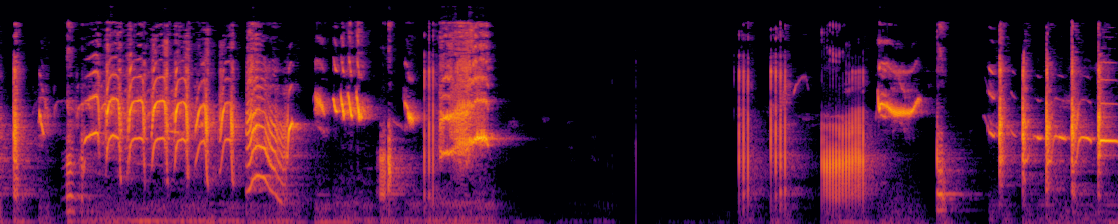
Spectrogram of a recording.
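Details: Javan myna female calling to a male, used as decoy: a fast chatter of looping whistles and harsh squawks, several seconds of silence, then more scratchy squawks, clicks and a thin drawn whistle.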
